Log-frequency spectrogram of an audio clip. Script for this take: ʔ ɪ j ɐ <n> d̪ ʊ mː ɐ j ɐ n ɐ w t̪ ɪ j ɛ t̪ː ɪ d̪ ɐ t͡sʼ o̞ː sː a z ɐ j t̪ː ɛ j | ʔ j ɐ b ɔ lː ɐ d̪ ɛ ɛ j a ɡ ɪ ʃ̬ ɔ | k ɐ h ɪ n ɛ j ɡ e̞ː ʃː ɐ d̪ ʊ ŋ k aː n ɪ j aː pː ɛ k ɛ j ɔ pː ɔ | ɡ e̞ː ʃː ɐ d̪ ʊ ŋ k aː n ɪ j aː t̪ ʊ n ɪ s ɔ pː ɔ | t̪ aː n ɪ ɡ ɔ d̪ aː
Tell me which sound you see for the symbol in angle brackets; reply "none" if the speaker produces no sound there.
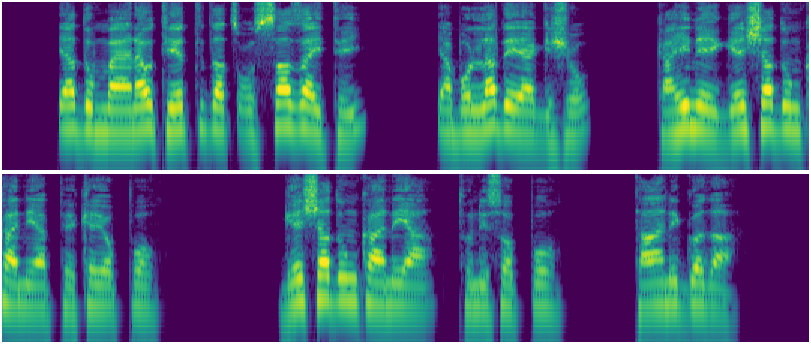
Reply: none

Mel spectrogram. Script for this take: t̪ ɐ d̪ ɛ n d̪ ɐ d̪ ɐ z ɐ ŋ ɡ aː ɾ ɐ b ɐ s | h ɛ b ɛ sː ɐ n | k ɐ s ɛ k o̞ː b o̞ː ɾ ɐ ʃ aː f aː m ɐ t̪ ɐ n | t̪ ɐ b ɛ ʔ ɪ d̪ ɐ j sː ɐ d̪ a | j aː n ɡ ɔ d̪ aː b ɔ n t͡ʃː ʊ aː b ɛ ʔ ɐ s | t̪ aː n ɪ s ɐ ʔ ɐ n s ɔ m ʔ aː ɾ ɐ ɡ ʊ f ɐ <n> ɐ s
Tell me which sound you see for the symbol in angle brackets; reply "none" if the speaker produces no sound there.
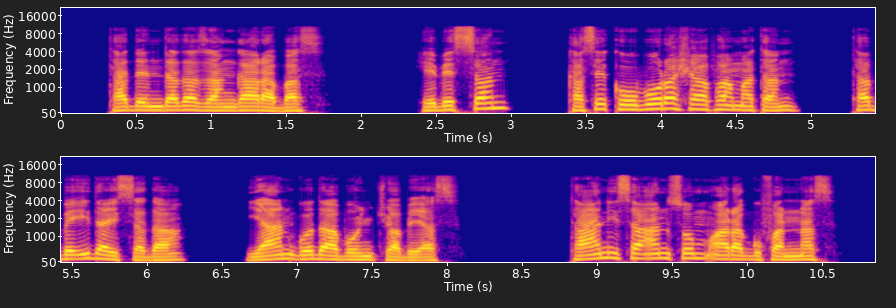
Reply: nː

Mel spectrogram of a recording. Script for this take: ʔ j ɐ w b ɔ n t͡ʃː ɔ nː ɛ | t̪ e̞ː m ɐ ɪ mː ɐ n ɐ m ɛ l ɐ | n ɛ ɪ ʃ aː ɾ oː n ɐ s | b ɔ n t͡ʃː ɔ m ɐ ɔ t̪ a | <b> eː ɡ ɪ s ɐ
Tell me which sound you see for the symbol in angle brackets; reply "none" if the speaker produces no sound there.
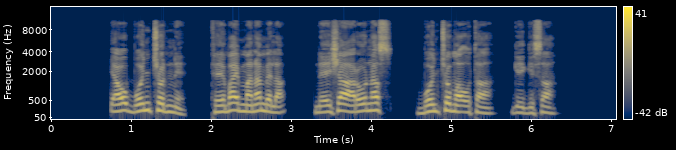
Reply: ɡ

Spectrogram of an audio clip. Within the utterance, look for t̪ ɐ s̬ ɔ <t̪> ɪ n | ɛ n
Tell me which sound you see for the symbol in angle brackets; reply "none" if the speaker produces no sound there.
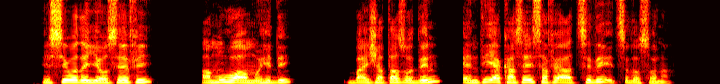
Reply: d̪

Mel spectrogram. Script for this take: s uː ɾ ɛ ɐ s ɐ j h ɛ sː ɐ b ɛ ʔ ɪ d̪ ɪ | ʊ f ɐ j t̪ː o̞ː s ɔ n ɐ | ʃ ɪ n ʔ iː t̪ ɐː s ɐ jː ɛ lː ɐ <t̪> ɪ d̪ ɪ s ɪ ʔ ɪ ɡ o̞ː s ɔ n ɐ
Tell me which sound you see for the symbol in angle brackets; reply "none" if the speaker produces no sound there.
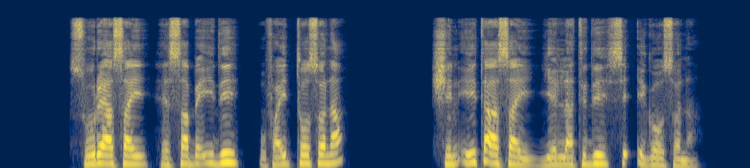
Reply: t̪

